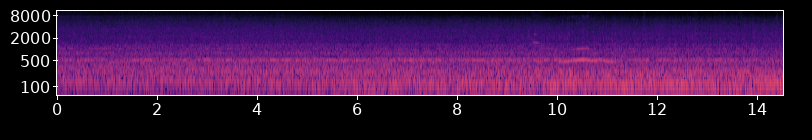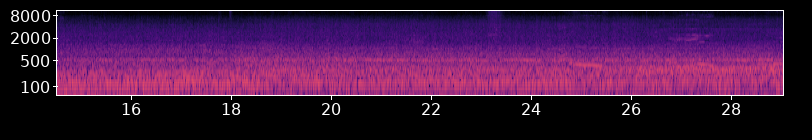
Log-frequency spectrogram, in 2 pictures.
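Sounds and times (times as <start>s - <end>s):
steady hum: 0.0s - 29.0s.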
